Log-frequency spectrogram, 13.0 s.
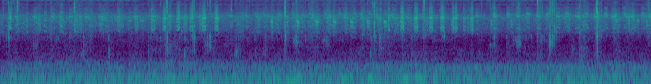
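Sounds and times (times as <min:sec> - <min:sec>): chorus of high animal chirps: 0:00.0 - 0:13.0
crunchy chewing: 0:00.0 - 0:13.0.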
